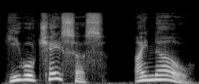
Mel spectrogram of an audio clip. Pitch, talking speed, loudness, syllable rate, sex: 180 Hz, 180 wpm, -17 LUFS, 4.4 syllables/s, male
